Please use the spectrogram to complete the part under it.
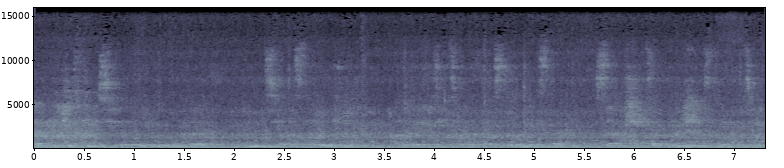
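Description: An escalator rumbles and hums steadily in a large echoing hall.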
